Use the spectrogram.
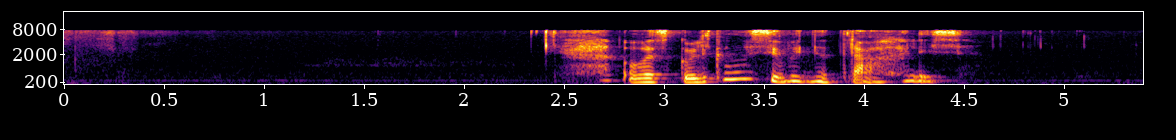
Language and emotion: Russian, positive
